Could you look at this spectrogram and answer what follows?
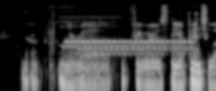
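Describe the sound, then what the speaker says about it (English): A telephone rings with a sustained electronic tone under someone speaking close to the microphone, the ring running through most of his sentence. "Excuse the phone."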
